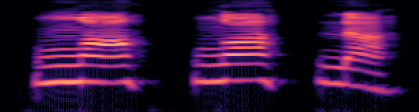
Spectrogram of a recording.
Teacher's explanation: you stick your tongue at the back upper part of your mouth and then the voice comes through your nose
